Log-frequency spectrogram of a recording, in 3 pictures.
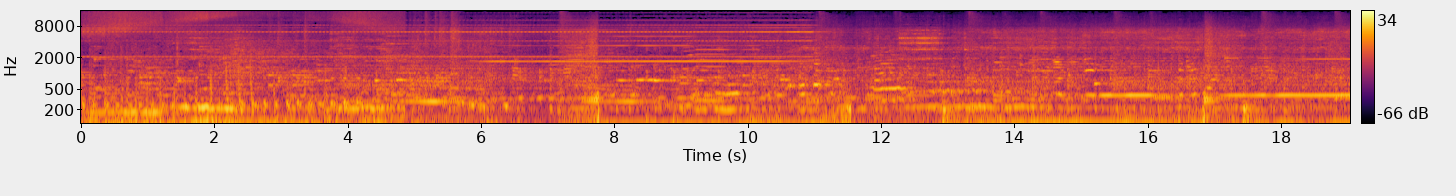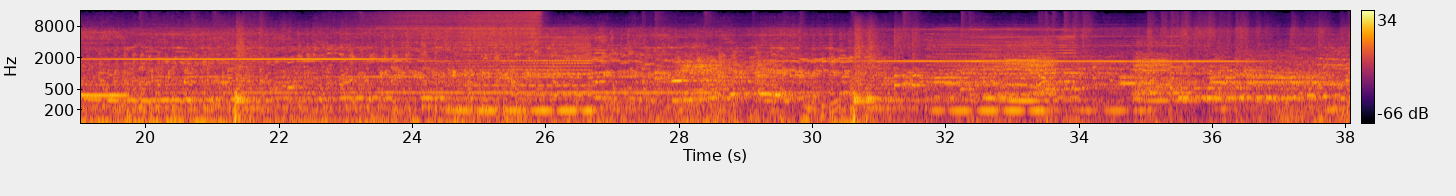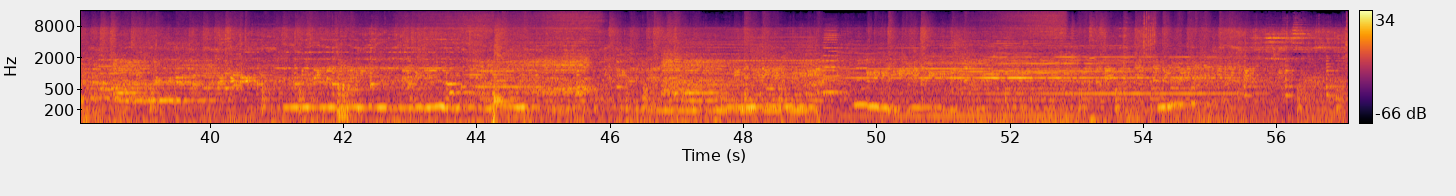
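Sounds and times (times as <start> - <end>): industrial jazz music: 0.0 - 57.0.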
